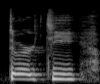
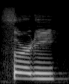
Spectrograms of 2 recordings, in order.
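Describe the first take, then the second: First: The word is pronounced in a careful, formal way. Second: The word is pronounced in a relaxed, informal way. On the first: "um jeito mais formal" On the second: "um jeito mais informal de falar"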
